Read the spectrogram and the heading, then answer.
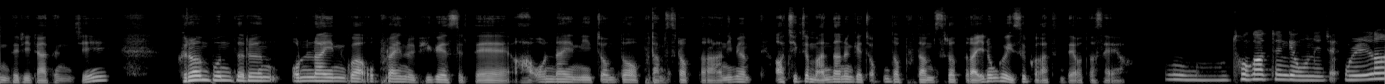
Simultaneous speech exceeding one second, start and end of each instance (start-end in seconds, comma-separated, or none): none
